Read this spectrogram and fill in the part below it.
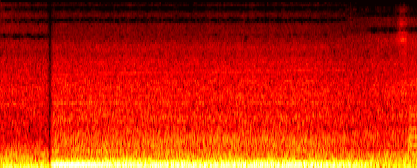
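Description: Bus engine running, a loud low rumbling idle that kicks in sharply after half a second and drones steadily nearby, easing slightly toward the end with no talk.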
